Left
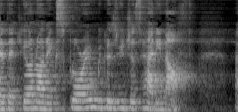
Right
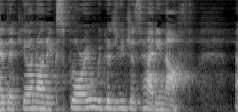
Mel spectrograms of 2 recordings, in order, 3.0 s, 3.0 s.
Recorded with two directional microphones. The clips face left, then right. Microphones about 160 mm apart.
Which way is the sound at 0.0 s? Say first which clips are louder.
Right 3 dB; 40° right (ahead or behind).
